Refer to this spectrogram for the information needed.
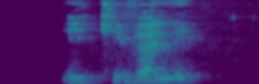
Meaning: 1. second-person plural present indicative of équivaloir 2. second-person plural present imperative of équivaloir
- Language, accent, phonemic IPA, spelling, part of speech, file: French, Canada, /e.ki.va.le/, équivalez, verb, LL-Q150 (fra)-équivalez.wav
